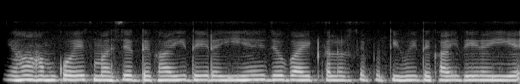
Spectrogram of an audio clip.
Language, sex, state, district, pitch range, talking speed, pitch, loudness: Hindi, female, Uttar Pradesh, Budaun, 195-205 Hz, 205 wpm, 200 Hz, -13 LUFS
